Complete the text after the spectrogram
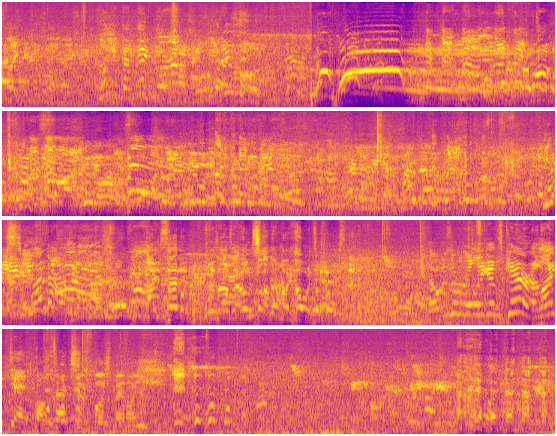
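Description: Several men and women talk and laugh nearby outdoors.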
